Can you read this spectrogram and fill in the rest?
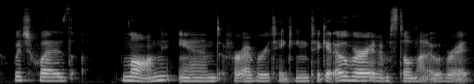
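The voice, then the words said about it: Sick-sounding voice. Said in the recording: “as you can tell from my voice, I am recovering from bronchitis”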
